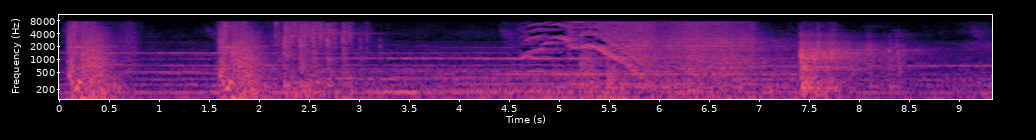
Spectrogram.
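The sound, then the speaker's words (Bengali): Police break a door lock with three heavy crashing blows, spread out with long gaps, while rattling and scraping metal noises fill the time between the impacts. “OC সাহেব বাসার তালা ভাঙের নির্দেশ দিলেন। তালা ভেঙে আয়েশার ঘরে ঢুকল পুলিশ।”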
